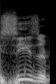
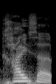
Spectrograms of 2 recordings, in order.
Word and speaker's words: Caesar: These like we say Caesar, but you know that the Romans pronounce it Kaiser, right?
